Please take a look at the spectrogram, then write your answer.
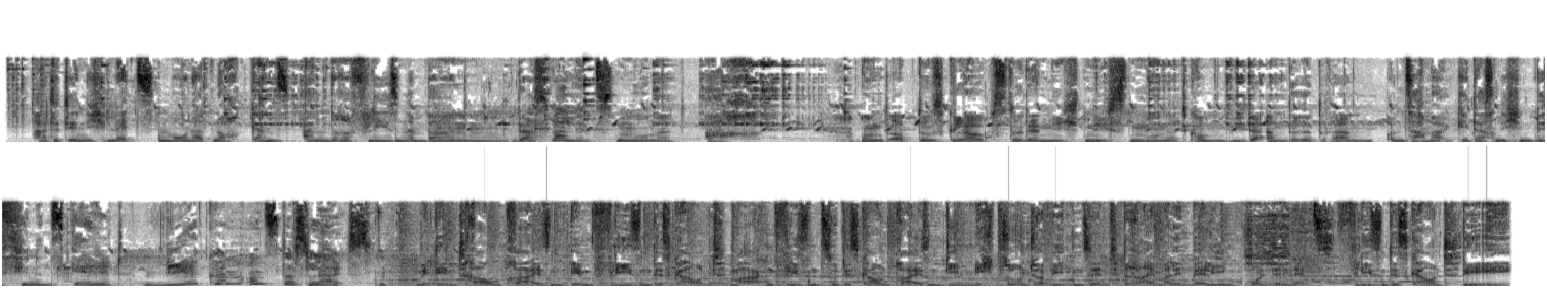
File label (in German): Bauwesen Radiowerbung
